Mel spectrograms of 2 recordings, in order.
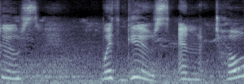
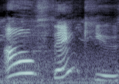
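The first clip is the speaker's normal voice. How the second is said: delighted thanks; 9 semitones higher, slower than usual. Acted. Franklin delighted at yes.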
